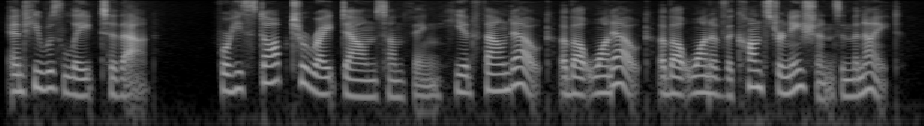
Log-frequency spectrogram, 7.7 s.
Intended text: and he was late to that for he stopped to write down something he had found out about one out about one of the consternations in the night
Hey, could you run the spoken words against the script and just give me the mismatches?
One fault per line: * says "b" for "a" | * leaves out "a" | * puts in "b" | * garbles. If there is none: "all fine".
all fine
